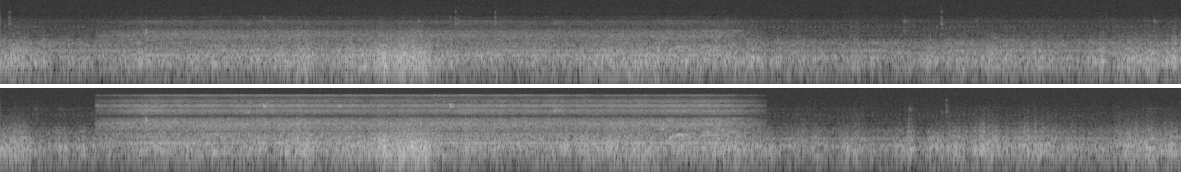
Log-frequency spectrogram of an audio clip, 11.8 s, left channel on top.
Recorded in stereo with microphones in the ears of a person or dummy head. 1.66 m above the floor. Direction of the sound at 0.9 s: 85° right.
